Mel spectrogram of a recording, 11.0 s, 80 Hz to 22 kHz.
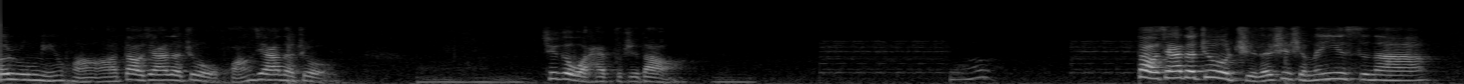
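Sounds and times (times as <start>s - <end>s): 
speech: 0.0s - 3.3s, 4.1s - 5.2s, 8.5s - 10.8s
telephone ringing with an electronic trill: 6.2s - 7.3s, 8.0s - 9.1s.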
